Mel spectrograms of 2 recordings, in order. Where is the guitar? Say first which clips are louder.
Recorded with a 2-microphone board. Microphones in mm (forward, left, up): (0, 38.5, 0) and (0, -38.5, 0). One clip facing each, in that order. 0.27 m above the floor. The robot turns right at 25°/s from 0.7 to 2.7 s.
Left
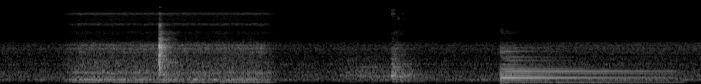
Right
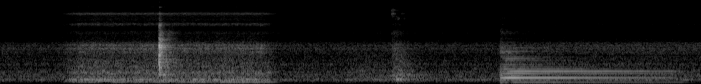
Even; 20° left (ahead or behind), 3.5 m.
